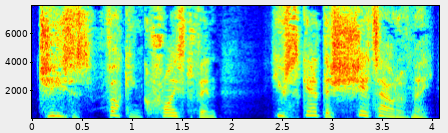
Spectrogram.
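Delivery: high, shaken outburst, drawn out; frightened relief spilling out, pitched high; shaky voice. A narrator's reading. Adam scolding Finn after a near drowning, shaky. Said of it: "His voice was shaky".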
